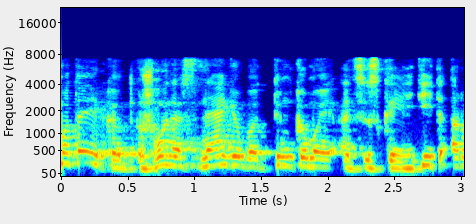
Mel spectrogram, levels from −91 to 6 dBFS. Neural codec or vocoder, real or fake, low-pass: none; real; 7.2 kHz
